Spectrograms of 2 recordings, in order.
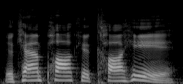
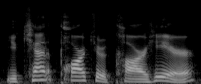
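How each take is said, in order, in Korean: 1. R 소리가 빠져요. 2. R 소리가 나요. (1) "R 발음 다 빠지는 거야" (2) "그럼 미국 영어로 이렇게 됩니다"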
